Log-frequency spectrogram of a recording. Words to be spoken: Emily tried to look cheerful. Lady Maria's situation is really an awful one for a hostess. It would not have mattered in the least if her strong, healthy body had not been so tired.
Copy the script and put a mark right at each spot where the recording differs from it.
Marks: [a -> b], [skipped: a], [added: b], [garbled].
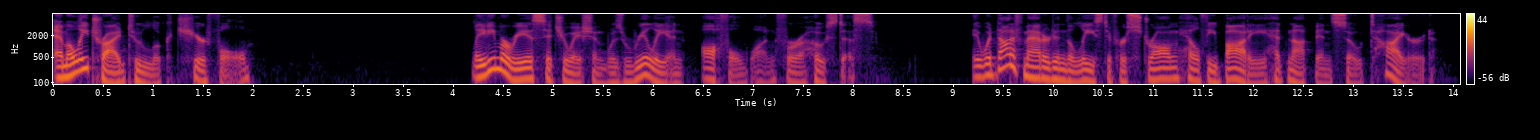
Emily tried to look cheerful. Lady Maria's situation [is -> was] really an awful one for a hostess. It would not have mattered in the least if her strong, healthy body had not been so tired.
